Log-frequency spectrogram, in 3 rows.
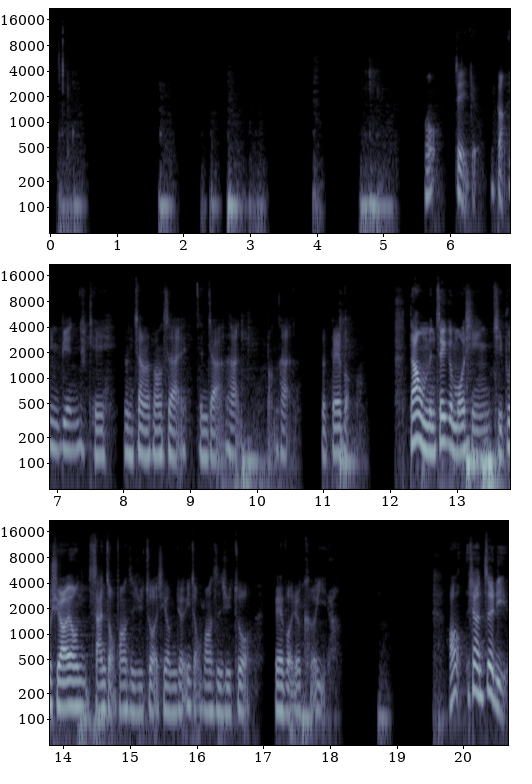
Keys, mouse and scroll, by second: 0.7 alt+click, 0.9 alt+click, 1.4 alt+click, 2.8 shift+click, 3.2 alt+shift+click, 3.6 alt+shift+click, 4.1 alt+click, 4.9 ctrl+z, 6.2-9.2 drag, 9.8 KP_1, 11.3 Tab, 13.2 KP_Divide, 14.3 alt+z, 14.9-15.2 scroll down 3, 15.2-15.9 middle drag, 15.9 scroll up 4, 16.4 click, 17.6 Tab, 19.7 Tab.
